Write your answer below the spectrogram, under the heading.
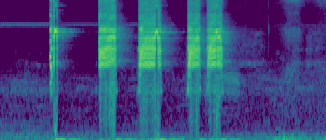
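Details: Black francolin (kala teeter) in Sindh, Pakistan: loud, harsh, grating call of five rasping bursts in quick rhythm, a short note then two longer pairs, over quiet background.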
